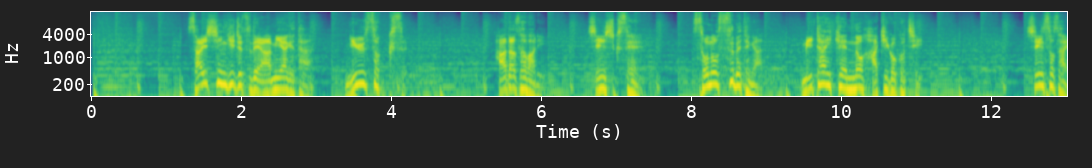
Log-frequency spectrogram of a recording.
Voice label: Shoes CM; ボイスサンプル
